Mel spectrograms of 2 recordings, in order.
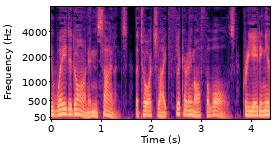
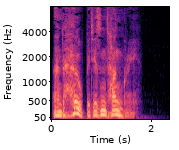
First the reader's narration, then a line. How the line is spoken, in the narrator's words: Tanis muttered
